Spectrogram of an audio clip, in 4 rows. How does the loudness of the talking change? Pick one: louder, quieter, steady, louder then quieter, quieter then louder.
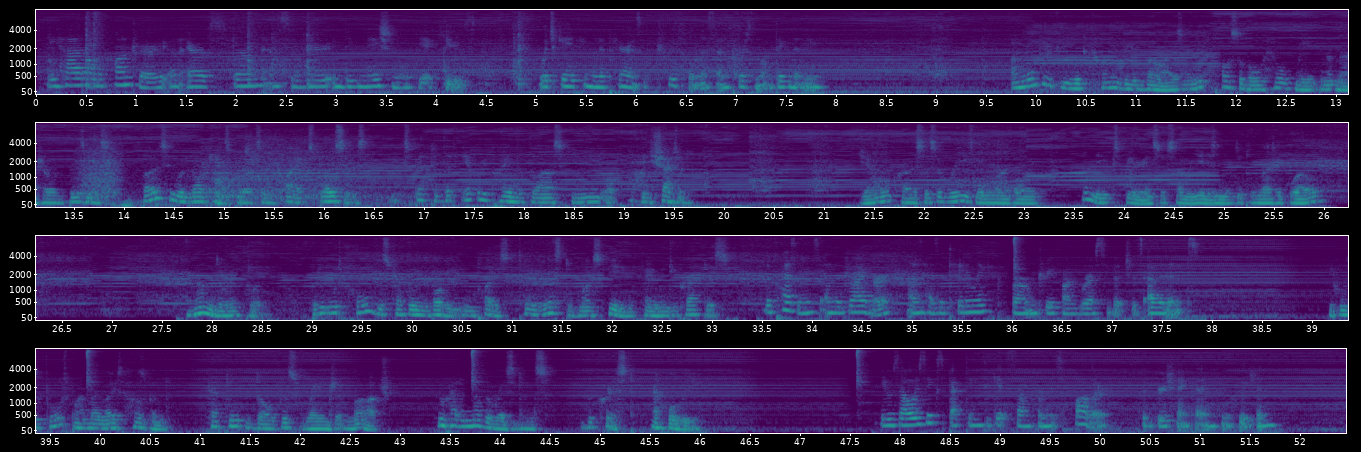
steady.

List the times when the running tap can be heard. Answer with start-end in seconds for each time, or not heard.
13.5-16.6.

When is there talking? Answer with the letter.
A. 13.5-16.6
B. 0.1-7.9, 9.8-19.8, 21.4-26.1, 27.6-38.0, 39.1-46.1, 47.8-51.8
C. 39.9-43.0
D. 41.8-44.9
B.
